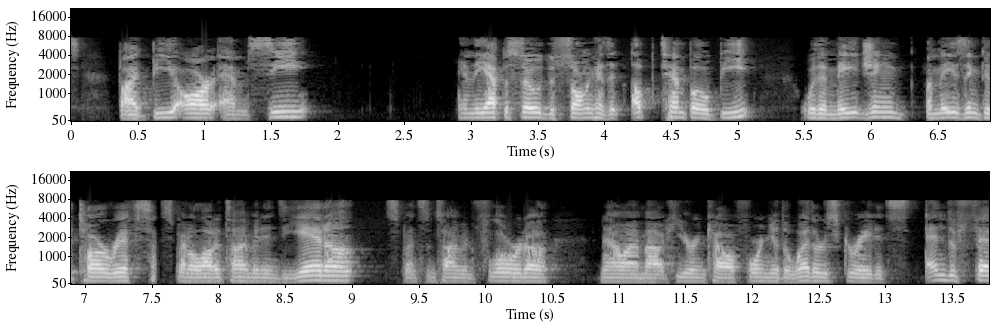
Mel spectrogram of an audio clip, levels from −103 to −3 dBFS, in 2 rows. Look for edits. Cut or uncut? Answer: cut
